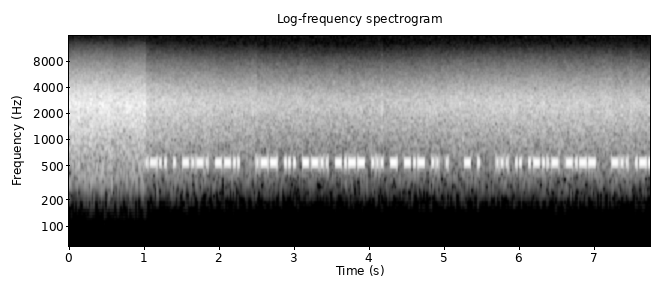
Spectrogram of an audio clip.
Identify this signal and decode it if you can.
Morse code (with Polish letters), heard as a keyed tone, machine-sent, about 39 wpm, 540 Hz, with radio static. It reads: LECZ WSZYSTKIE TE SIŁY …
